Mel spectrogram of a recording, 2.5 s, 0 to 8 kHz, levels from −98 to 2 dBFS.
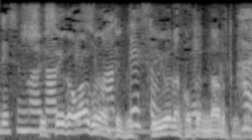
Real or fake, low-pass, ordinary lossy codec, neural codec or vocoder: real; 7.2 kHz; none; none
